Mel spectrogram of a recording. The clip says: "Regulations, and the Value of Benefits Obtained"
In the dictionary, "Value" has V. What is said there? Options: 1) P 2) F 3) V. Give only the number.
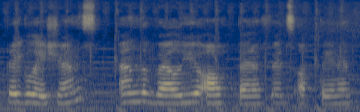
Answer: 3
